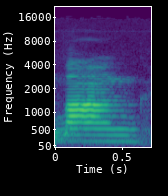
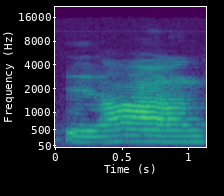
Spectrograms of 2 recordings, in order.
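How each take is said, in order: First: Said in the usual way. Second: LONG stretched out on a low pitch; "long" held in one slow, low note; drawn-out LONG. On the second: Shown as a demonstration. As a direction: drag the word "long" out wearily. Acts out drawn-out scenes.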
